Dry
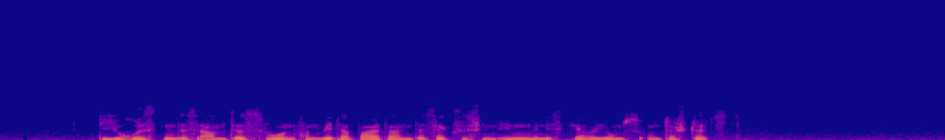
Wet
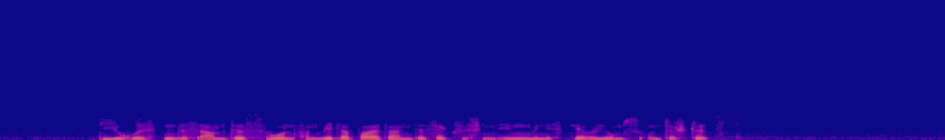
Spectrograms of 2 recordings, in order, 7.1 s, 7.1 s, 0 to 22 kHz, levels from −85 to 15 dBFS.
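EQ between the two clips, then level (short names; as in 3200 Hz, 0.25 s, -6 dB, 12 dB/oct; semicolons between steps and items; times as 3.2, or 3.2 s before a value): speaker cabinet 260–2800 Hz, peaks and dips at 260 Hz +8 dB, 490 Hz +7 dB, 1200 Hz +5 dB; -6.5 dB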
